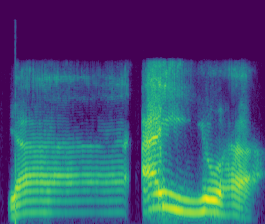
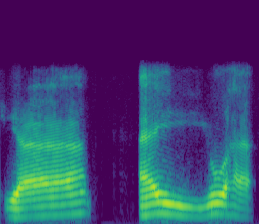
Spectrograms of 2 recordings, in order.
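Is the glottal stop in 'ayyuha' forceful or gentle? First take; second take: forceful; gentle. First: The glottal stop is hit hard and forcefully. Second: The glottal stop is produced lightly and smoothly. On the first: The speaker calls it wrong. "ada yang bacaannya keras ya ayyuha, hai ini salah juga" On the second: The speaker calls it right. "Harus ya ayyuha"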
